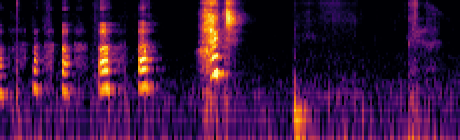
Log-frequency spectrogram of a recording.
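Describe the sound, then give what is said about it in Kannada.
Several people sneezing loudly: a quick run of short voiced, gasping intakes builds to one loud, harsh explosive burst, followed by a quieter lone burst a moment later. “ಅವರು ಅಕ್ಷಿರಾಮನನ್ನು ಏನು ಮಾಡಲಿಲ್ಲ, ಬದಲಾಗಿ ಅವರೆಲ್ಲರೂ ಅವನಿಗಿಂತ ಜೋರಾಗಿ ಸೀನಲು ಪ್ರಾರಂಭಿಸಿದರು.”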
